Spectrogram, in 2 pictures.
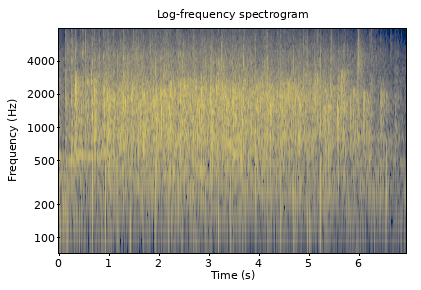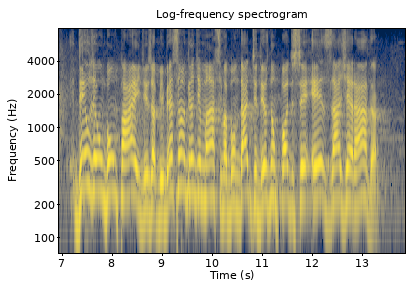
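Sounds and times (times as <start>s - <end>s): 
audience applause: 0.0s - 7.1s
speech: 7.3s - 13.4s.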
